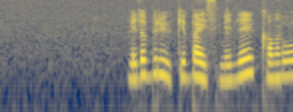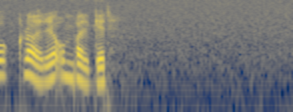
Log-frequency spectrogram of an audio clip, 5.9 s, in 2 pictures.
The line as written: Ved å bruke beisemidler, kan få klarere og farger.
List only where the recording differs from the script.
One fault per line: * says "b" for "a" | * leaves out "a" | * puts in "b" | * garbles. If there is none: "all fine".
all fine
